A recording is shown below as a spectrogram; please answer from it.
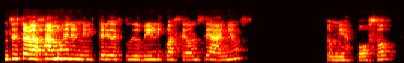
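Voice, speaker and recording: A woman's voice: a little high, fairly even intonation, normal speed, a bit bright, reverberant, lo-fi sound. A Chilean woman in her thirties, from the south of the country, introducing herself earnestly as a missionary Bible teacher in an online class. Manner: earnest, enthusiastic, fervent.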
